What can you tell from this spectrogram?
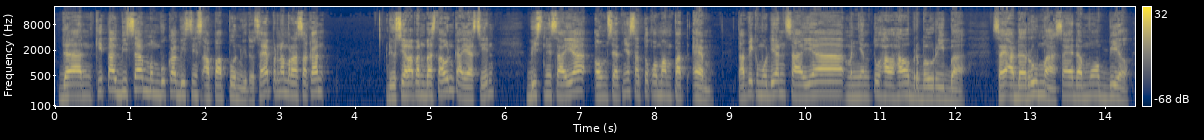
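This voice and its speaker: A young man in his twenties from West Java speaks as an interview guest, his voice sitting a little high for a man. He tells his story earnestly and keeps turning to address the listeners in a motivational tone. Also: steady tone, normal speed, darkish tone. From Indonesia, West Java. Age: 20s.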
